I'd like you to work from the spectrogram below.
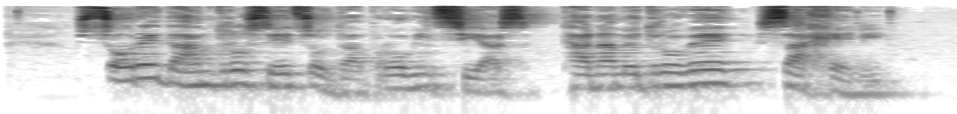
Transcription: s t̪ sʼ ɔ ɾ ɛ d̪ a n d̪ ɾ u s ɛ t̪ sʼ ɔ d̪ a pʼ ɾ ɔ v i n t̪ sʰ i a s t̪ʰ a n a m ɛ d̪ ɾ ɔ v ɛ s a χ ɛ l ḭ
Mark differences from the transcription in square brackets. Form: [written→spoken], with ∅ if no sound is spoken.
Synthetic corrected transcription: s t̪ sʼ ɔ ɾ ɛ d̪ a [n→m] d̪ ɾ [u→ɔ] s ɛ t̪ sʼ ɔ d̪ a pʼ ɾ ɔ v i n t̪ sʰ i a s t̪ʰ a n a m ɛ d̪ ɾ ɔ v ɛ s a χ ɛ l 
